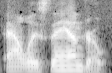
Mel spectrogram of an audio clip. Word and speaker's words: Alejandro: Diaz Alejandro, A-L-E-J, the J is silent, Alejandro, A-L-E-J-A-N-D-R-O,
